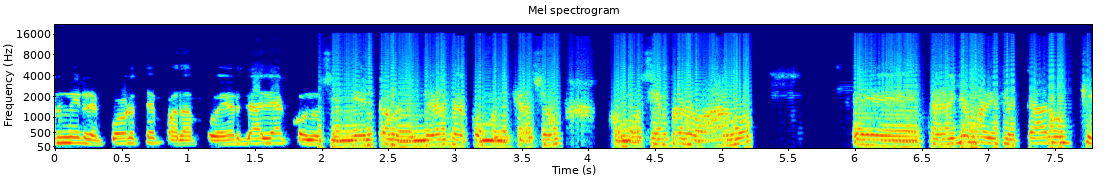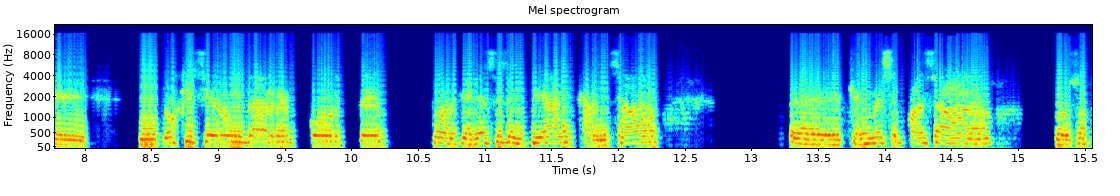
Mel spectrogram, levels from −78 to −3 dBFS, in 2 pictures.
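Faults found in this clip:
Buffer tearing, 1.98 s to end. Continuous robotic buzz at 172 Hz, present only when there is signal. This fits a 256-sample ring buffer whose write and read pointers have slipped. About a third of each period replays audio roughly 10 ms stale, with hard splices. Unlike underruns, there are no silent gaps or sporadic clicks: it is a steady rattle locked to the buffer rate.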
